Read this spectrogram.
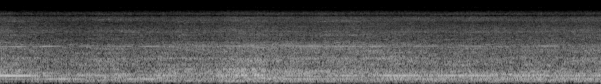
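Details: Curbside-found Kirby Sentria vacuum running; outer bag worn out. Even steady motor whine with smooth airflow hiss, no rattles or belt squeal; motor runs great.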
